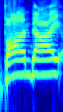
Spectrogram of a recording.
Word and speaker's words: Bondi: Is it pronounced Bondi? Okay, thank you. Bondi Beach, not Bondi.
